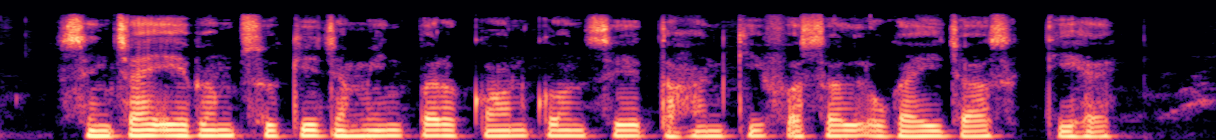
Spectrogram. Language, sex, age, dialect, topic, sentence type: Hindi, male, 18-24, Garhwali, agriculture, question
